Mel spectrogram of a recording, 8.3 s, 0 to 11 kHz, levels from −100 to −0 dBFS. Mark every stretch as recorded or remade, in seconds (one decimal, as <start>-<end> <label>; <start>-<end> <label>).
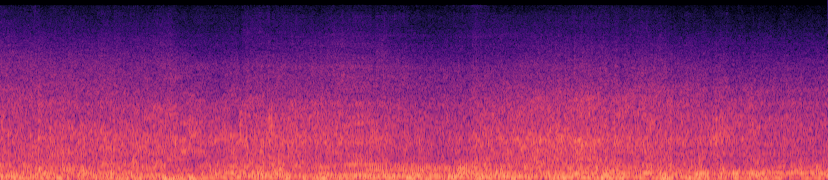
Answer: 0.0-1.6 recorded; 1.6-2.4 remade; 2.4-8.3 recorded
